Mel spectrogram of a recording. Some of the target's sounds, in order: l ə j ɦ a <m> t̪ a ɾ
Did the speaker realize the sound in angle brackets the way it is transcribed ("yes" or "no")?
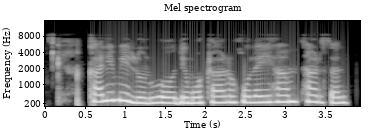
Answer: yes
